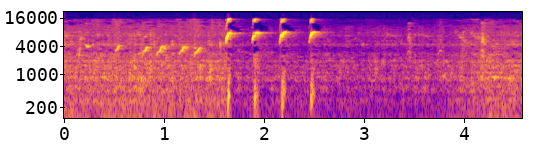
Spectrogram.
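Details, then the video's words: Soft, rapid high twittering from a plain flowerpecker gives way to four loud, sharp chips spaced about a quarter second apart, then faint ticking. "KICAUANNYA BELUM BANYAK DIKETAHUI || BURUNG KEMADE POLOS"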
